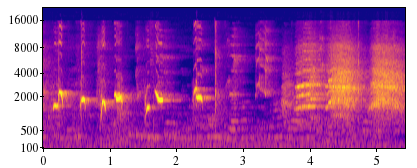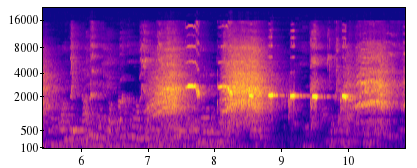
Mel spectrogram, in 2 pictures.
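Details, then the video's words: Song of a wild greater green leafbird: choppy whistled phrases at first, then several loud harsh rasping bursts separated by quiet gaps, ending with a string of thin repeated notes. "Suara Asli Cucak Ijo | Suara Alam Cucak Ijo"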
